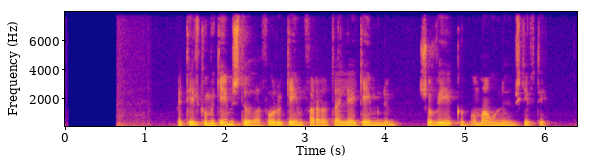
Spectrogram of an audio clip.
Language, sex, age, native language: Icelandic, male, 40-49, Icelandic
